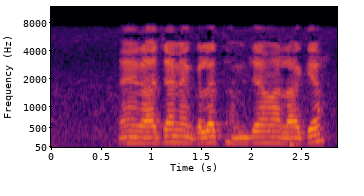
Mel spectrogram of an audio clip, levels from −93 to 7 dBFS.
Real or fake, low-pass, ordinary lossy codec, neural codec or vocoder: real; 7.2 kHz; Opus, 64 kbps; none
